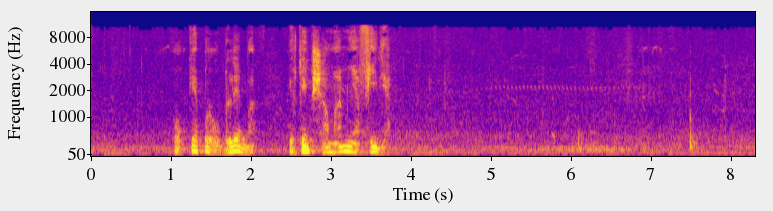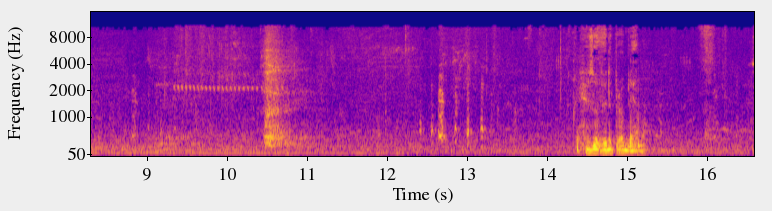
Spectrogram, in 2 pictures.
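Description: A young man speaks softly and earnestly, close by.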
